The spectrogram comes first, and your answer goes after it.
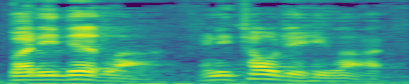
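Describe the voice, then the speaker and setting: A man delivering an emphatic, impassioned closing argument to a jury, halting and repeating phrases to drive points home. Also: lowish voice, lively intonation, a little mellow, slight background noise, low-quality recording. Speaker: defense attorney. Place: courtroom.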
